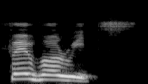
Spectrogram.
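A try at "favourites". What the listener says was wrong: In this word, the O and the U should not be heard. So it doesn't have 3 syllables. It has 2 syllables. Favorite.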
